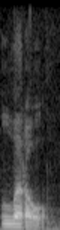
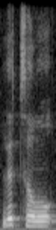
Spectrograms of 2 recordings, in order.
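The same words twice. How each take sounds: First: It has an American accent with a flap T. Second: It has a British accent with a clear T.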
